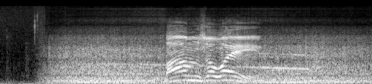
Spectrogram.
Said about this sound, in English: A newsreel brings the rumble of prop engines, the crack of anti-aircraft fire, and explosions from German flak cannons to life.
